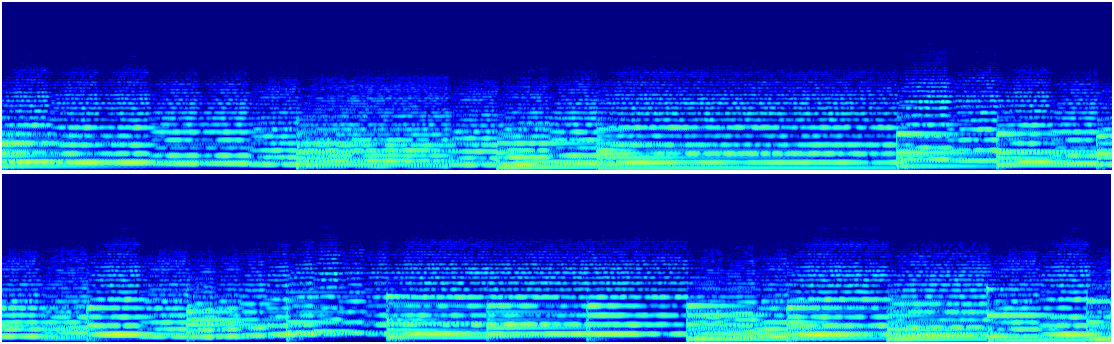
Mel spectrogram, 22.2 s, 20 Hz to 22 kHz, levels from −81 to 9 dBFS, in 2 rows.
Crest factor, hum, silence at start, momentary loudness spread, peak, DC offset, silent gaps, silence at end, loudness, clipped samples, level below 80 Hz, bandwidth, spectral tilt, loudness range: 14 dB; none; 0 s; 6 LU; -20 dBFS; under 0.1%; none; 0 s; -35 LUFS; under 0.1%; -58 dBFS; 7.4 kHz; -8.5 dB/octave; 2 LU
